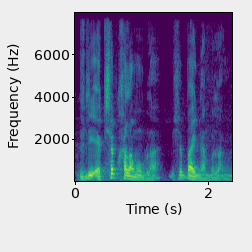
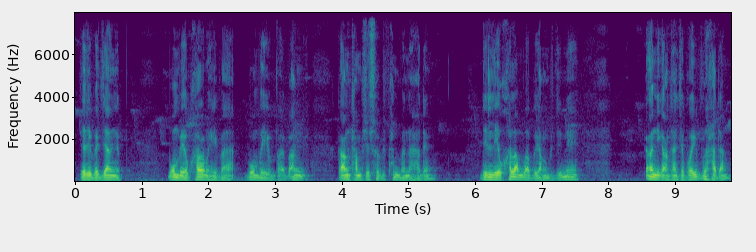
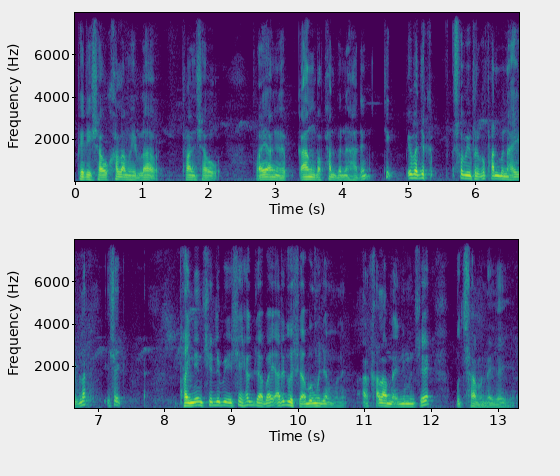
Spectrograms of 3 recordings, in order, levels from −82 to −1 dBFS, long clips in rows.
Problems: none marked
